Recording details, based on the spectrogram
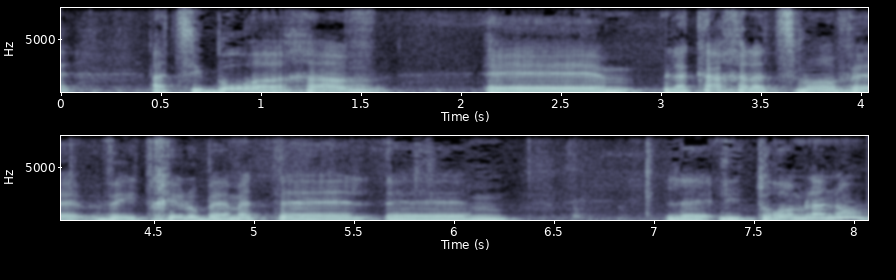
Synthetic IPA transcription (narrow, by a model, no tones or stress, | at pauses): hat͡sibuʁaʁaχav | e | lakaχalat͡smo̞veveit̪χilube̞ːme̞tee | lelitʁo̞mlanu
